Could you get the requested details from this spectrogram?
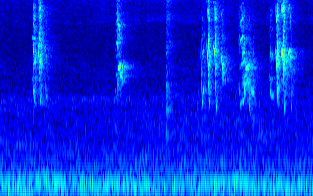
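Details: Young long-tailed shrike mimicking lovebird and house sparrow calls, giving brief sharp chirps, some clustered in quick pairs, over a faint low hum.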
